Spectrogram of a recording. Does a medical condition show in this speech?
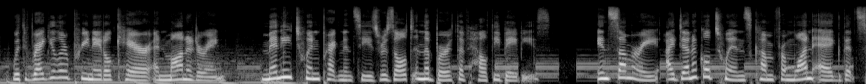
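No.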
